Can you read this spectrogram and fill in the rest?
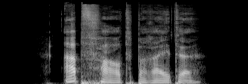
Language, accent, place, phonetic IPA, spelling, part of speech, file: German, Germany, Berlin, [ˈapfaːɐ̯tbəˌʁaɪ̯tə], abfahrtbereite, adjective, De-abfahrtbereite.ogg
- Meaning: inflection of abfahrtbereit: 1. strong/mixed nominative/accusative feminine singular 2. strong nominative/accusative plural 3. weak nominative all-gender singular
